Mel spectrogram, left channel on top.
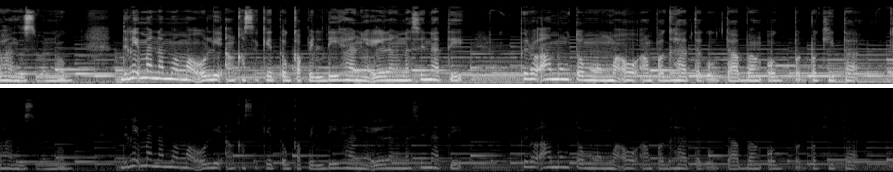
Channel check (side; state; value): right; quieter; 28.4 dB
